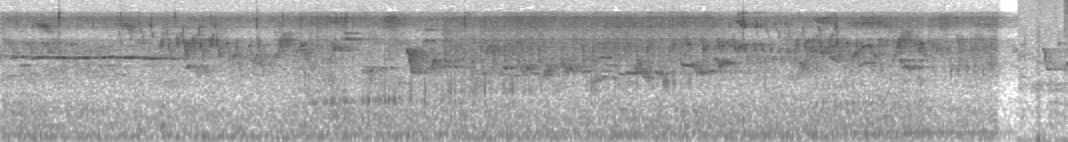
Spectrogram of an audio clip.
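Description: Faint outdoor ambience with birds chirping and calling at intervals.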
